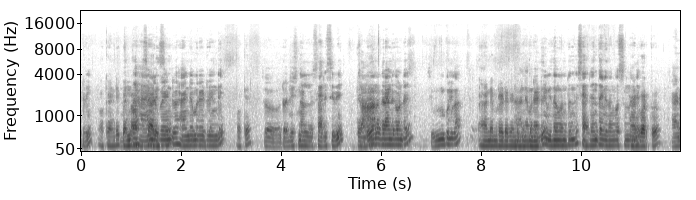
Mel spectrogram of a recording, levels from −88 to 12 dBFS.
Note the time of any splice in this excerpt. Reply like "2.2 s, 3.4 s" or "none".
5.3 s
